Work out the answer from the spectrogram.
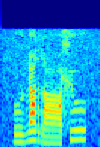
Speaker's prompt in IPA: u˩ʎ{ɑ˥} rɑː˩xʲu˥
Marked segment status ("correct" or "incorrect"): correct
